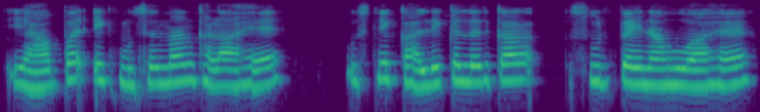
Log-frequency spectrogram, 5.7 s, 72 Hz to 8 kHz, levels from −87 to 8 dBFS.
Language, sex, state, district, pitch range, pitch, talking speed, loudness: Hindi, female, Maharashtra, Dhule, 225-270 Hz, 245 Hz, 145 wpm, -26 LUFS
